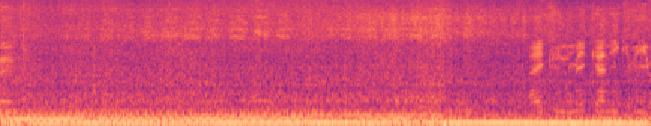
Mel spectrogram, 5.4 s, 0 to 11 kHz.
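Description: The small engine of an Austin Healey Sprite Mk1 "Frogeye" roadster runs with a loud, close, steady rumble, while people talk over it.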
